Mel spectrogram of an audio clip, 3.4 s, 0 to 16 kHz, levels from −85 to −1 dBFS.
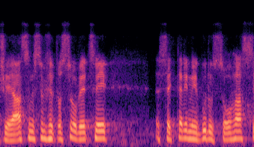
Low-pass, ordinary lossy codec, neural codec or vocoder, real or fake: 7.2 kHz; Opus, 16 kbps; codec, 16 kHz, 1.1 kbps, Voila-Tokenizer; fake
